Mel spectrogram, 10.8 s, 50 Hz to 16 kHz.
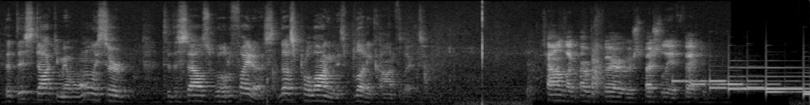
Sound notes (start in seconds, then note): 6.4 snap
